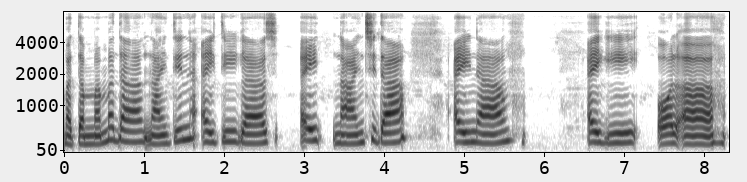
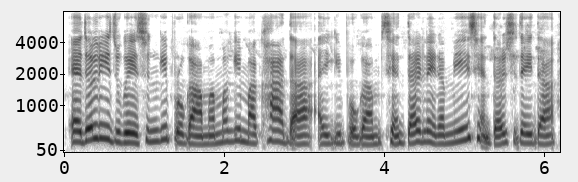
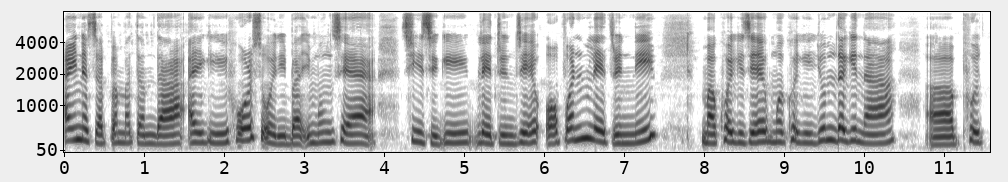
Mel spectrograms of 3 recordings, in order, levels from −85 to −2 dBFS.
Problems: none marked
